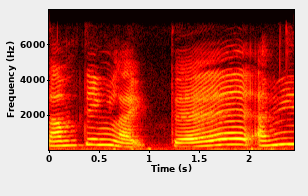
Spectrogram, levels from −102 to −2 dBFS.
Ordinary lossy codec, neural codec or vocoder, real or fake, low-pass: none; none; real; 7.2 kHz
